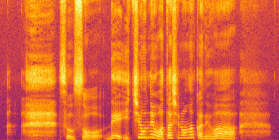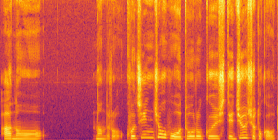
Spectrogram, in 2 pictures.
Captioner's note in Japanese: 息をのむ音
